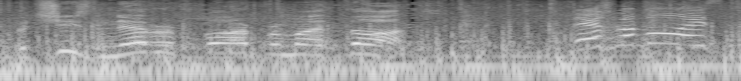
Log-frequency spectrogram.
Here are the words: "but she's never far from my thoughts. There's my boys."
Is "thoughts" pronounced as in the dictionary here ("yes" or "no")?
yes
